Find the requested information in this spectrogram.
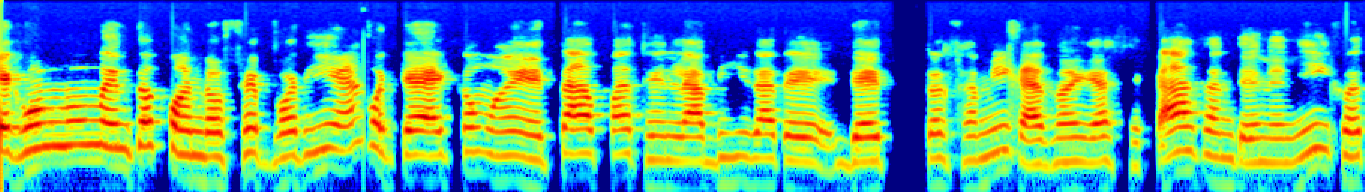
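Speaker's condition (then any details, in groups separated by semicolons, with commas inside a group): Cerebral palsy; cerebral palsy, oxygen lack at birth, motor condition, widespread; diagnosed at five months; articulation affected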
